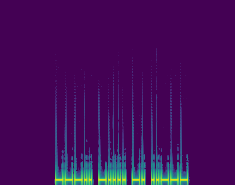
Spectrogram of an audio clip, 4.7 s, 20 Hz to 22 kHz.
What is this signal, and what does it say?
Morse code, heard as a keyed tone, about 25 wpm, 700 Hz. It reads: 86N2
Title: Common Cut Numbers - 4-Digit 25wpm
